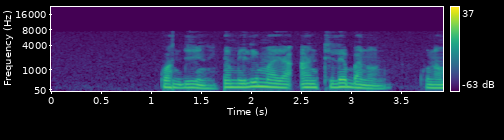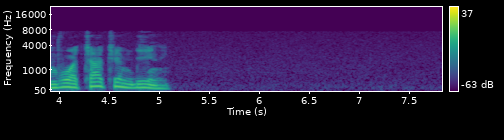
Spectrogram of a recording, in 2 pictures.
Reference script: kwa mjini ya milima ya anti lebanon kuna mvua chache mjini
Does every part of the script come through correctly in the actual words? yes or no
yes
